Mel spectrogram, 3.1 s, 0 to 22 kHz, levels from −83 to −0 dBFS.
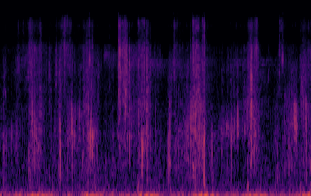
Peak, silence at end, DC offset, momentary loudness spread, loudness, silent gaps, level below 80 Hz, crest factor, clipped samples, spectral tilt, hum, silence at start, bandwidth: -22 dBFS; 0 s; under 0.1%; 5 LU; -46 LUFS; none; -50 dBFS; 22 dB; under 0.1%; -1.5 dB/octave; none; 0 s; 17 kHz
